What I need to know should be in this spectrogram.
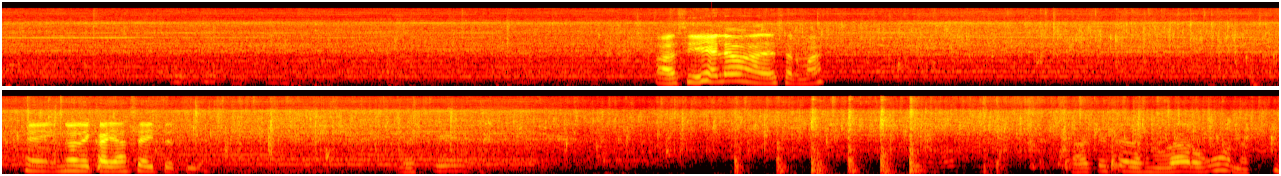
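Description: Food sizzles in hot oil in a frying pan.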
